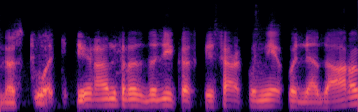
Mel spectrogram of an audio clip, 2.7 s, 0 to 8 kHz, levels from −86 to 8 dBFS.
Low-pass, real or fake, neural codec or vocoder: 7.2 kHz; fake; codec, 16 kHz, 1 kbps, X-Codec, HuBERT features, trained on general audio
